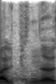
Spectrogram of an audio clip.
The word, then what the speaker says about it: Alpine: En japonais, on dit Alpine.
